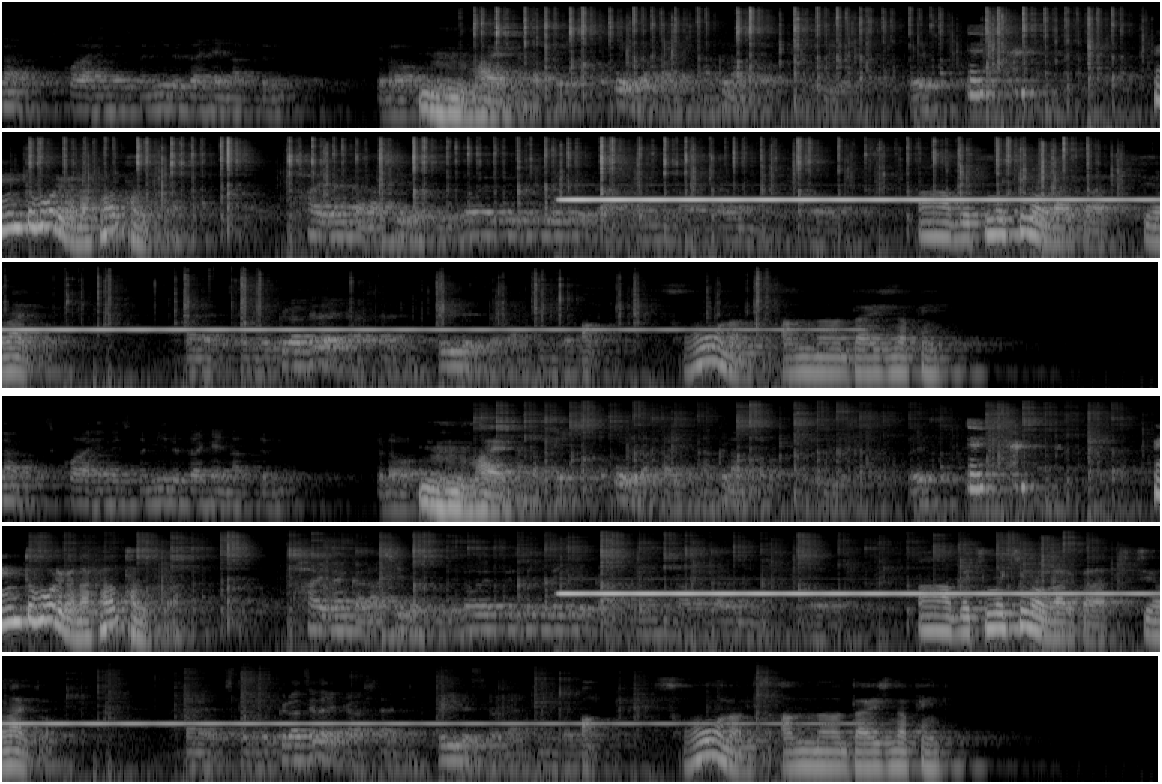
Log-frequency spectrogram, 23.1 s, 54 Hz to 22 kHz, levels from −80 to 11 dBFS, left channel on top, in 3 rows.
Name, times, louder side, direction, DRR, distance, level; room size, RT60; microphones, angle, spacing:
voice 1, 0.0-1.9 2.5-2.8 3.4-5.7 6.0-6.5 7.4-7.6 9.7-13.4 16.6-19.4, equal, 70° right, 4 dB, 2.3 m, -44 dB
voice 2, 2.8-3.4 6.4-6.8 7.7-8.9 13.8-15.8 19.3-19.4 19.8-21.7, right 2 dB, 55° right, 9 dB, 0.6 m, -34 dB
sound 1, 3.1-6.3 6.6-7.5 7.9-14.5 14.8-15.0, left 10 dB, 85° left, 1.5 m, -39 dB
sound 2, 4.0-10.9 11.3-17.2 17.7-19.8 20.1-20.7, left 8 dB, 50° left, 1.2 m, -48 dB
sound 3, 11.4-21.2, left 2 dB, 5° right, 0.3 m, -28 dB
20.0 x 8.3 x 4.5 m, 1.0 s
head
